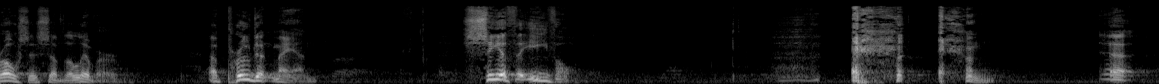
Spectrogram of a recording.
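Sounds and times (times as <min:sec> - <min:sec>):
speech: 0:00.0 - 0:01.3, 0:02.1 - 0:03.2, 0:04.6 - 0:05.8, 0:08.5 - 0:09.9, 0:11.1 - 0:11.4
man coughing harshly: 0:08.5 - 0:10.0.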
